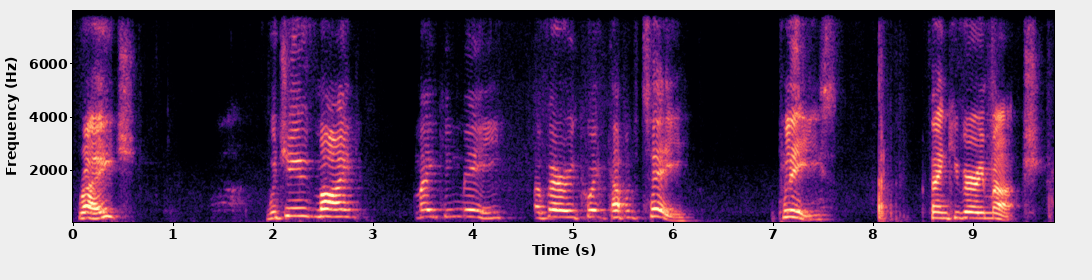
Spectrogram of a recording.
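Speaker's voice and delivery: butter her up for a cup of tea; sweet pleading request. Pretend.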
